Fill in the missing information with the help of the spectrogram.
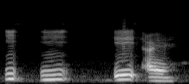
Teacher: अग्र स्वर। जीभ के अगले हिस्से से बोले जाने वाले शब्द स्वर अग्र स्वर होते हैं।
